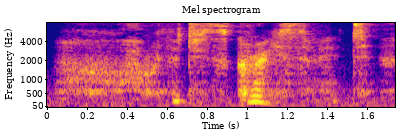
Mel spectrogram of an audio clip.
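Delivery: breathy hushed lament; hushed mock shame. Landlady laments her own spying in a hushed hammed-up voice. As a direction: whisper the shame grandly.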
